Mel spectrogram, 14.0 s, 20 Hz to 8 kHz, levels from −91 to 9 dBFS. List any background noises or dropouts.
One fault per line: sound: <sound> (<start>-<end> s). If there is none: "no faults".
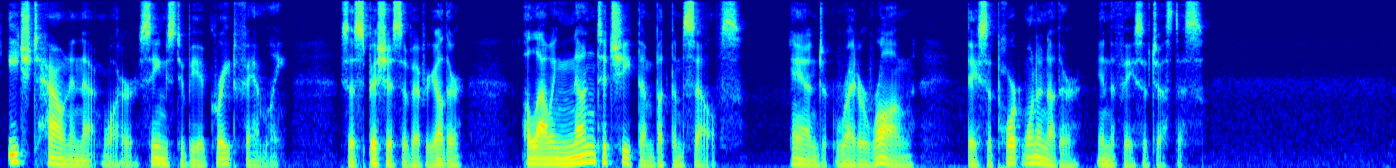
no faults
